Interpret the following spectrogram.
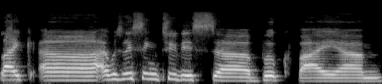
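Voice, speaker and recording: Speaking very slowly with a Dutch accent, a woman uses lively intonation. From Netherlands. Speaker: entrepreneur, magazine publisher. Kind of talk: interview. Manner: halting, many fillers.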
